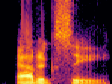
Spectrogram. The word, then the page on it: ataxy: American English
